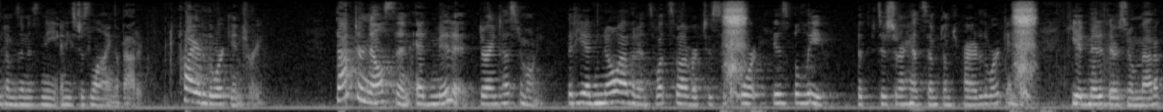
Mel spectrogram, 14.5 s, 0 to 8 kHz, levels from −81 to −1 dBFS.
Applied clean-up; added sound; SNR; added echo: none; Breathing; -2 dB; none.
